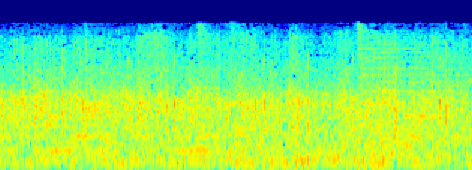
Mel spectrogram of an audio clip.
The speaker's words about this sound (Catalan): Un aplaudiment per ell. Ara li farem entrega del premi.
